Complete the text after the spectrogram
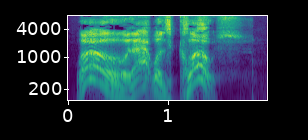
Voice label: player transition close, player survivor voice biker; source engine; left 4 dead 2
